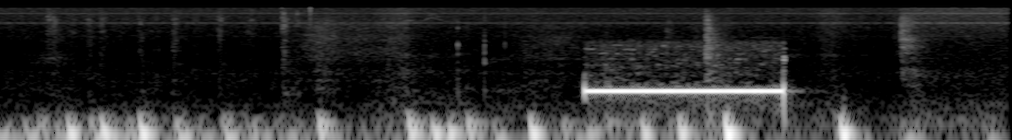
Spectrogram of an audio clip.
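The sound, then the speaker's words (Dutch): An outgoing phone call's ringback tone: a single steady, mid-pitched electronic hum lasting about one second, rising clearly above low background rumble and cutting off abruptly. “We gaan bellen met Martijn Meerdink, vader van Max Meerdink. Hopen dat hij opneemt.”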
